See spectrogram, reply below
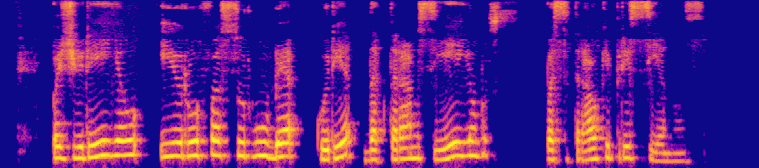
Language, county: Lithuanian, Marijampolė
